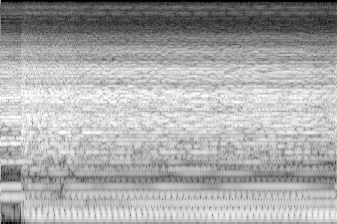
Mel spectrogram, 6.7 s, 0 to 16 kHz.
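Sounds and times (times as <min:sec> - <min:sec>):
spacey funk guitar: 0:00.0 - 0:06.7.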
